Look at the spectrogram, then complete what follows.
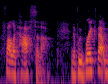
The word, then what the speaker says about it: Phalakasana: Today we're going to be looking at plank pose, and in Sanskrit this is pronounced Phalakasana.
